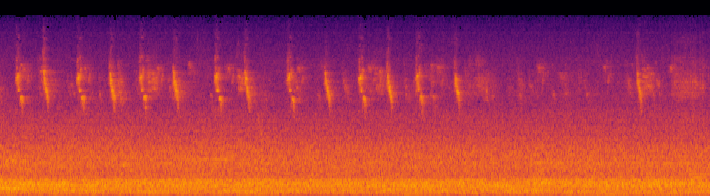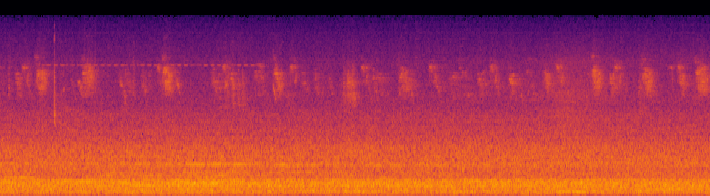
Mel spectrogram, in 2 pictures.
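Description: A bird chirping over and over in short high chirps, about two a second at first and more irregular after about ten seconds, over a steady low rumble of distant city traffic.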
